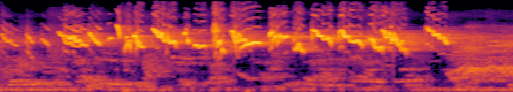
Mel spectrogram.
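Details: Lemon-bellied white-eye, recorded to prompt other birds into singing, giving a continuous fast twitter of high, sharply slurred chirps for nearly four seconds.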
